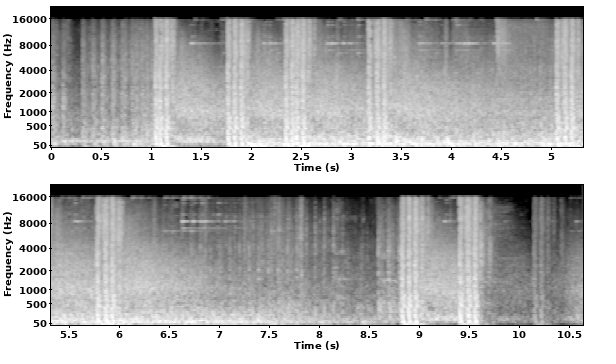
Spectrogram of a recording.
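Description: Loud gunshots boom one after another.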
